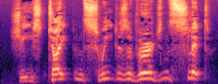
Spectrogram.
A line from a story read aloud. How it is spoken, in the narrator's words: shouted up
